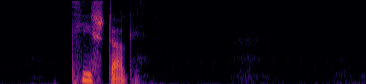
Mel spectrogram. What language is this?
Norwegian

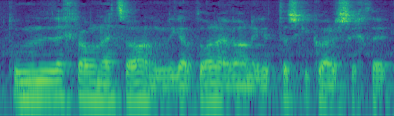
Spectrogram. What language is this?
Welsh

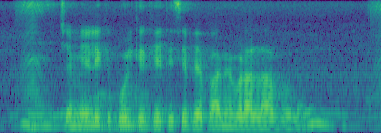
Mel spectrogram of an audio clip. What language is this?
Bhojpuri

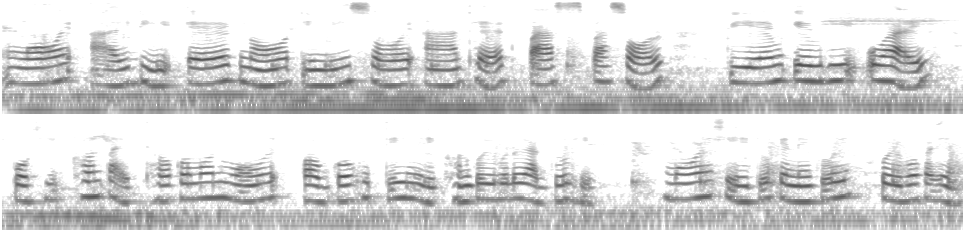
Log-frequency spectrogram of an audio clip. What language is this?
Assamese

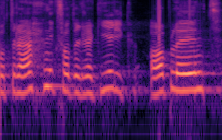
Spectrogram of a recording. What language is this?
Swiss German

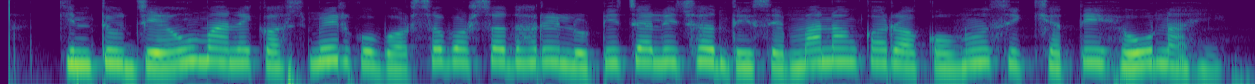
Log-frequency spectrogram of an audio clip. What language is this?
Odia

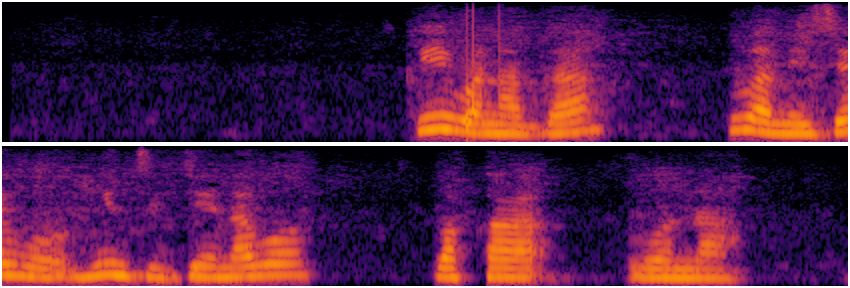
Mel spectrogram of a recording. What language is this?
Kinyarwanda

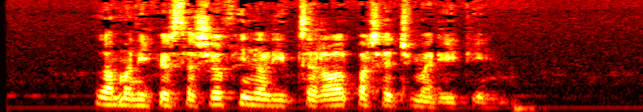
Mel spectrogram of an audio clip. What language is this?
Catalan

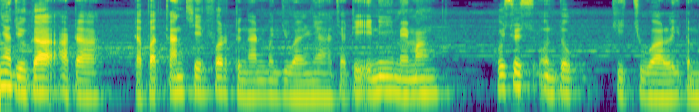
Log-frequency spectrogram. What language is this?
Indonesian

